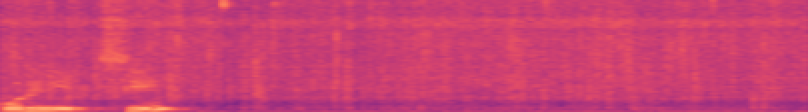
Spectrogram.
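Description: Grated bottle gourd sizzling as it fries in a nonstick pan, stirred and scraped with a spatula; after a short spoken word in the first second the frying sizzle runs steadily.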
